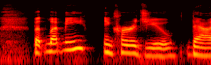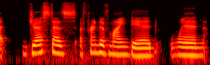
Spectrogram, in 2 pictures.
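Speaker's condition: Repaired cleft palate, cleft palate without cleft lip; singing and public speaking

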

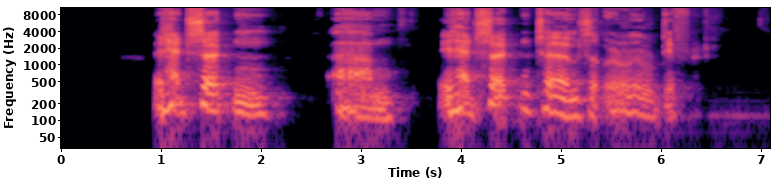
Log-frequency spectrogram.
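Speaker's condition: Breathing-related speech difficulty; insufficient breathing while speaking

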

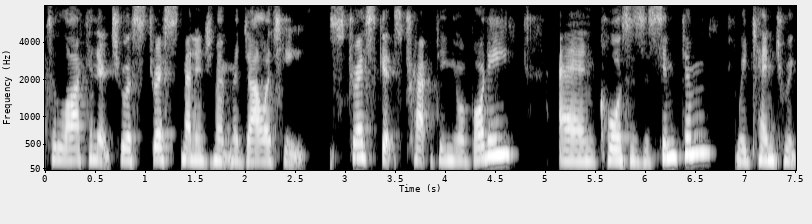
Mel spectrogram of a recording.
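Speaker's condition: Cleft lip and palate; congenital, lip repaired about 12 or 17 months, operations through childhood to after puberty, braces in Melbourne; speech therapy in childhood, cleft not obvious by own account

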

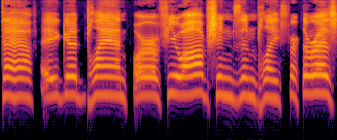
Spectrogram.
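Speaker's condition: Parkinson's disease, young onset; on several medications, two brand-name only without generics

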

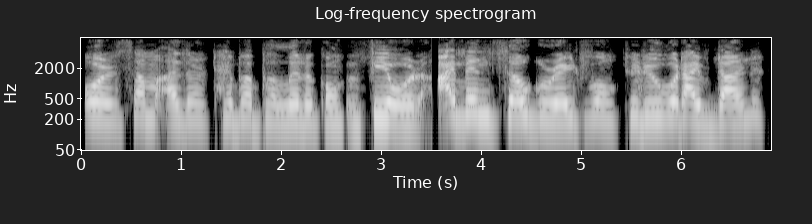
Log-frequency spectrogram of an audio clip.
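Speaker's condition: Cerebral palsy, mild

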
